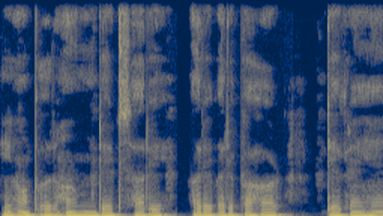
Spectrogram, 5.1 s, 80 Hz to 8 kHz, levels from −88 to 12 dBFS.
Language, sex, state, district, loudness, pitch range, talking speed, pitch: Hindi, male, Himachal Pradesh, Shimla, -14 LUFS, 115-120 Hz, 130 wpm, 115 Hz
